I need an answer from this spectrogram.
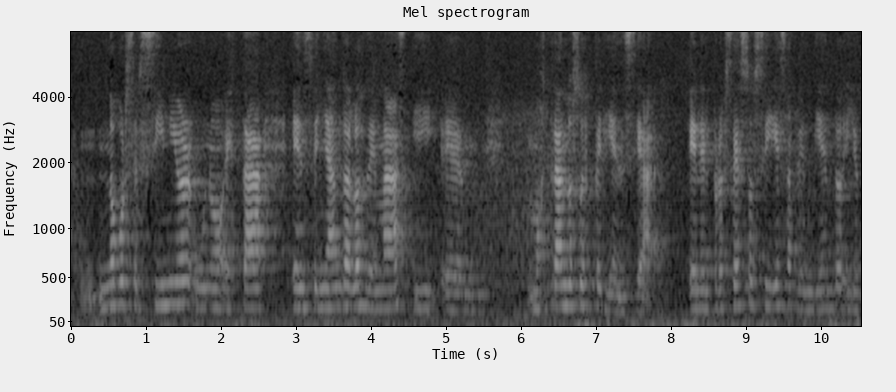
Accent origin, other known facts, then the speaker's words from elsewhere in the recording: Chile; moved away as an adult; vengo de Chile, soy chilena.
